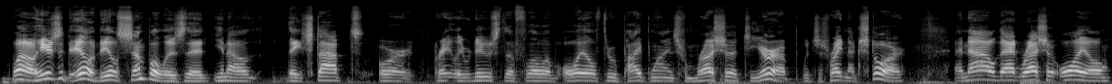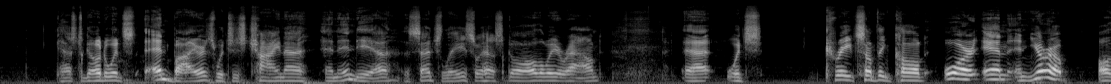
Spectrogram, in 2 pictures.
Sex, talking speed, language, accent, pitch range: male, 185 wpm, English, American, 150-195 Hz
